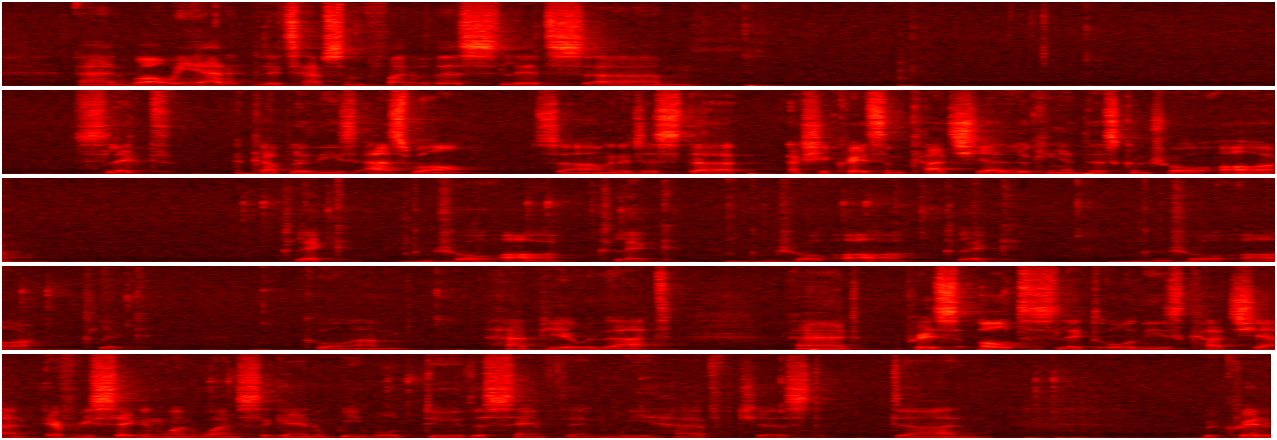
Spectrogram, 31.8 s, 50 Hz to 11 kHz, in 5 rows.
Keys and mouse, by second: 1.4 middle click, 2.7-3.8 middle drag, 4.6 middle click, 10.6 click, 12.6 ctrl+r, 14.9 ctrl+r, 17.6 click, 18.7 ctrl+r, 20.5 click, 24.0 alt+click, 26.4 shift+click, 27.3 shift+click, 28.7 click.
